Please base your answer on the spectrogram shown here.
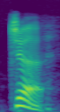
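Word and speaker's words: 这: same this translates as J and is pronounced with a falling tone also recall that from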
